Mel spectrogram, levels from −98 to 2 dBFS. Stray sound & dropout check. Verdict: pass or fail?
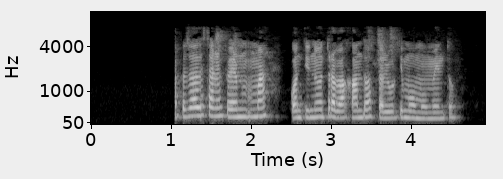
pass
